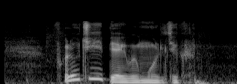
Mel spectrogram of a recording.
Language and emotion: Russian, positive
